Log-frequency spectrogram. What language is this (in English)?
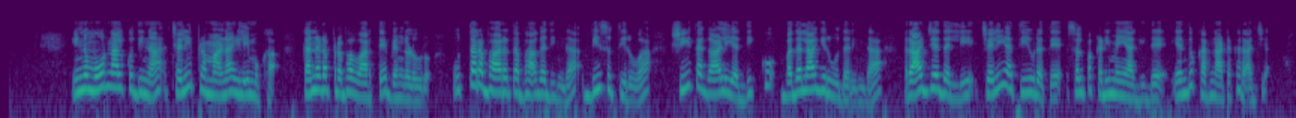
Kannada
